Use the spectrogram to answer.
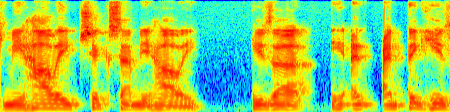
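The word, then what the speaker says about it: Mihaly Csikszentmihalyi: Chicago he's got a very difficult name to pronounce it's miali chick miali he's a I think he's a Hungarian uh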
